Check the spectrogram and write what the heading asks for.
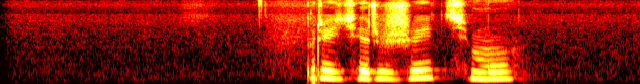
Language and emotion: Russian, neutral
